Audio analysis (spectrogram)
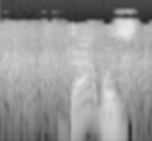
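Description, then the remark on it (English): Steady clapping for guests on the show Wheels Off Liberty fills the whole clip, with a couple of short voiced whoops or cheers rising over it midway. “Let's give them a warm applause for coming on Wheels Off Liberty, guys.”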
